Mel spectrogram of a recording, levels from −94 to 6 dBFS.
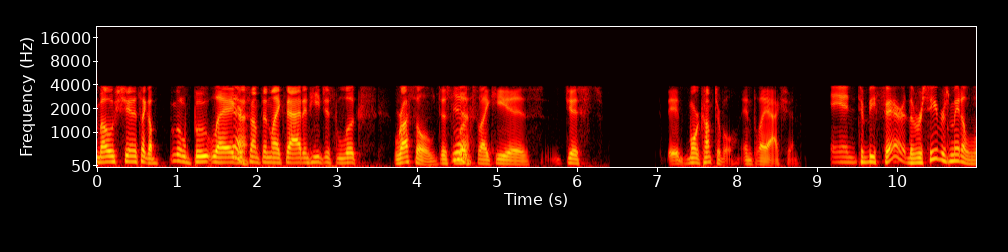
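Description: No faults are present in the speech; it is carried in G.711 telephone coding, consistent with 64 kbps mu-law, with the band closing at about 3.8 kHz as that format dictates.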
